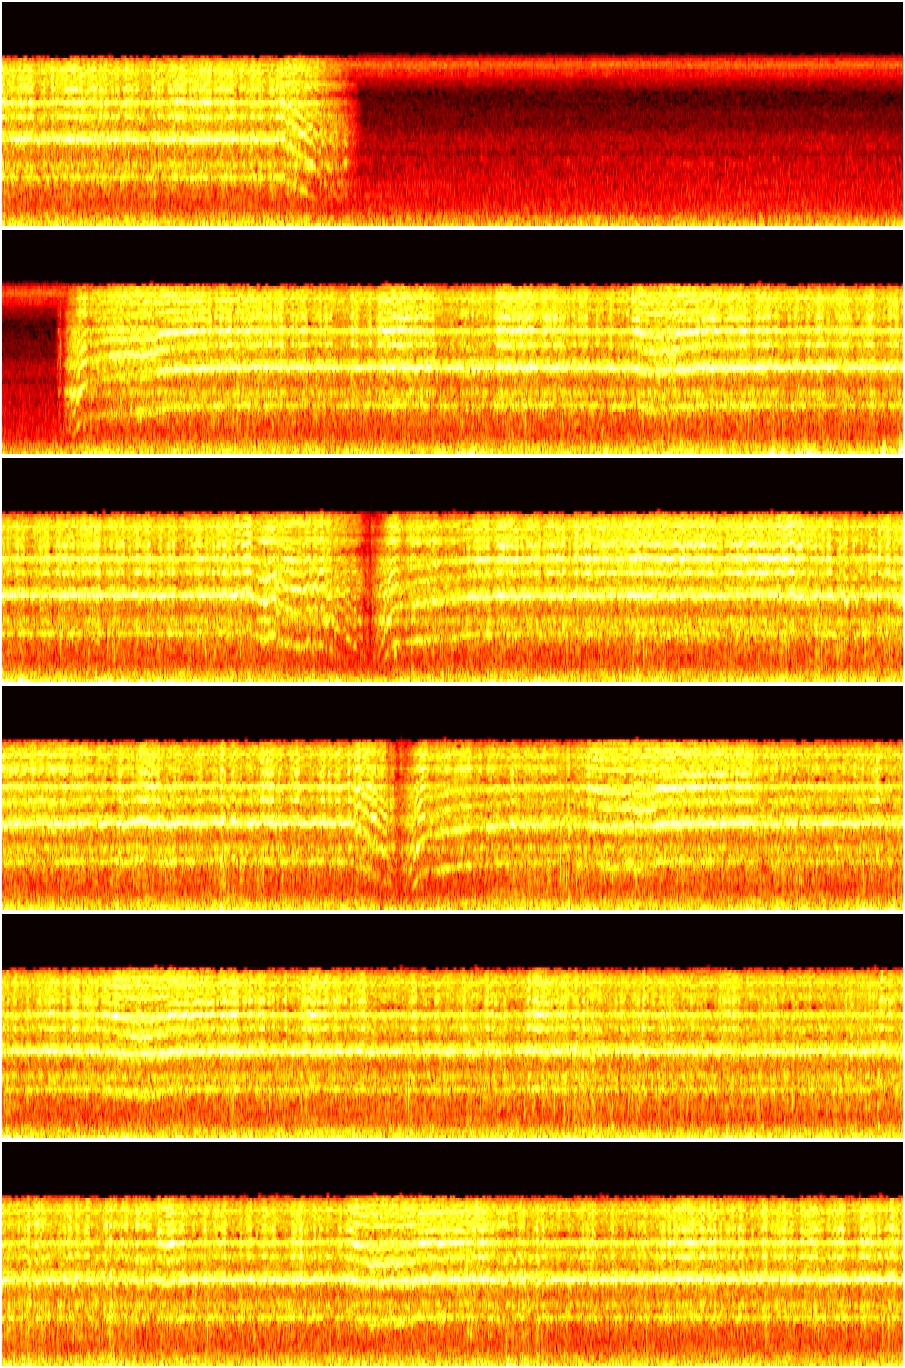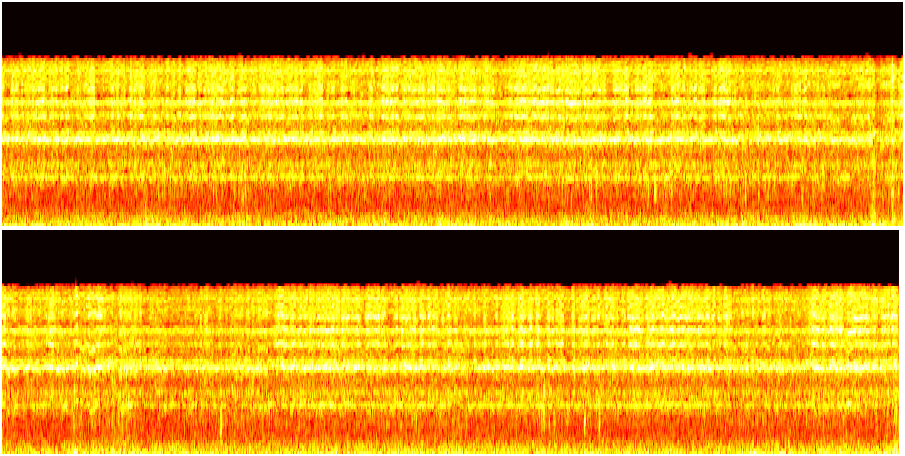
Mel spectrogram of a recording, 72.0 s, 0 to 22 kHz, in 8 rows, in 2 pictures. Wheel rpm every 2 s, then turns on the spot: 230, 90, 0, 0, 30, 210, 230, 230, 230, 230, 130, 210, 230, 230, 230, 160, 220, 230, 230, 230, 230, 230, 230, 230, 230, 230, 230, 240, 240, 230, 240, 230, 240, 230, 230, 230.
none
